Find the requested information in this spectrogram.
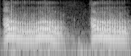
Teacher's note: فالراء فيها قابلية التكرار، فأنا أحجم عن المبالغة فيها وأجعل الراء طبيعية صحيحة سهلة سلسة.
